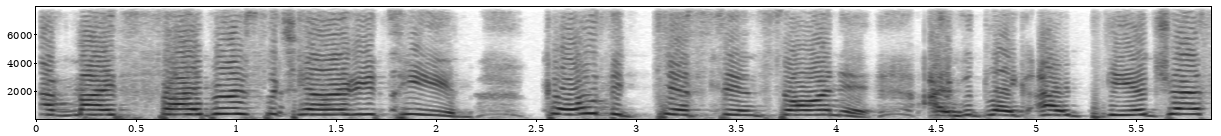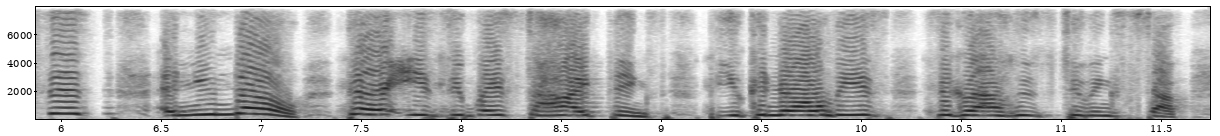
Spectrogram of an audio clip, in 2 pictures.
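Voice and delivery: high-pitched, forceful ultimatum; worked-up acted tirade; heated declaration. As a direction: lay down the law to the table. Acts out Lisa's warning to table.

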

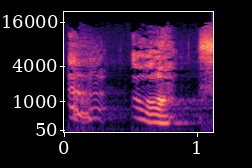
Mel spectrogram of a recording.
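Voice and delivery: high, loud "uh, oh"; loud gasped outburst. Retold or imitated. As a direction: crowd losing it, imitated. Imitates auditorium's overwhelmed outburst.

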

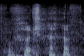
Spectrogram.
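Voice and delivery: slow, breaking into a laugh; can't keep a straight face, slowly. Real, not acted. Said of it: "I can't even say that with a straight face".

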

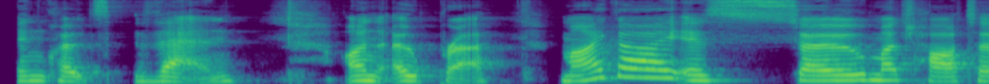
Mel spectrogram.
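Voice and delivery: loud, drawn-out mock-British diary reading; poor British accent. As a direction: read it out in a hammed-up British accent. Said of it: "go with the British accent today, the poor British accent".

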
